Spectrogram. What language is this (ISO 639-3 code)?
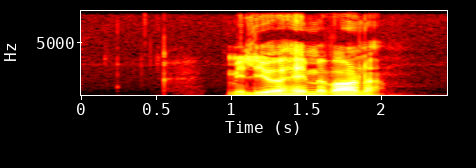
nor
